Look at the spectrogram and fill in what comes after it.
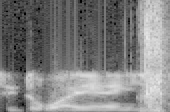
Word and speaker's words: Citroën: If you're going to fucking name a French car, could you please pronounce it right? It's Citroën.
